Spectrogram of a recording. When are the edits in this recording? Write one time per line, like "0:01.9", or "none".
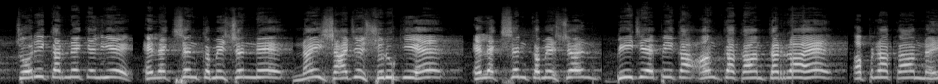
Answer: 0:01.4
0:02.9
0:04.6
0:06.0
0:08.4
